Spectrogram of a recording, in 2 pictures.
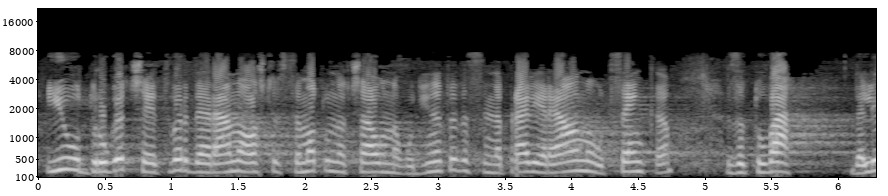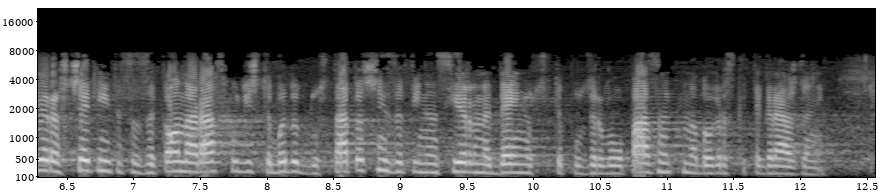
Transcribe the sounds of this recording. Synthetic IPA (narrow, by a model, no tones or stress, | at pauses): iod̪ːɾuɡət͡ʃɛːt̪vɤɾd̪ɛɾanoɔʃt̪ɛfsɐmɔt̪onɐt͡ʃalˠonɐɡod̪inət̪əd̪ɐsɛnɐpɾaviɾɛalˠnəot̪sɛŋkə | zɐt̪ova | d̪ɐliɾɐst͡ʃɛt̪ɛnit̪ɛsɐzɐkɔnəɾasxod̪iʃt̪ɛbɤd̪əd̪̚ost̪at̪ət͡ʃnizɐfinɐnsiɾɐnɛd̪ɛjnost̪i̥t̪ɛpozd̪ɾɐvɛopazvɐnɛt̪onɐbɤlˠɡəɾskit̪ɛɡɾaʒd̪əni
